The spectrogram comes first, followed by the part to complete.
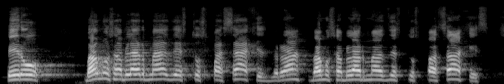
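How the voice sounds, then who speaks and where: A man's voice: high-pitched, steady tone, moderate pace. A man preaching. He presses his points by repeating short phrases and reciting scripture, teaching his listeners. His voice sometimes drifts off the mic. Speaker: pastor. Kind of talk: sermon teaching.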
